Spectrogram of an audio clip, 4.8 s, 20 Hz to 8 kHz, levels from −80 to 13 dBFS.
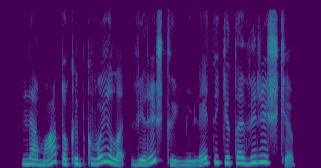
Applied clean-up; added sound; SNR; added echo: none; none; none; none.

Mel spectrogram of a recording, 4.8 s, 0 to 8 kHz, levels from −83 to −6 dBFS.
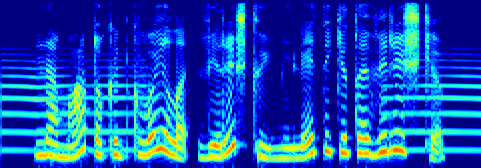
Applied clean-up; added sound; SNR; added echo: none; Trumpet; 20 dB; none.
